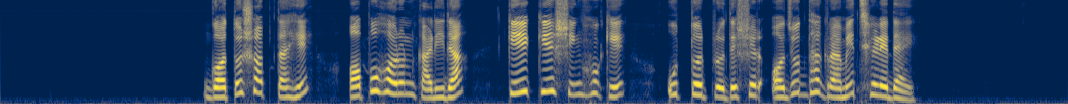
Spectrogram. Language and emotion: Bengali, neutral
